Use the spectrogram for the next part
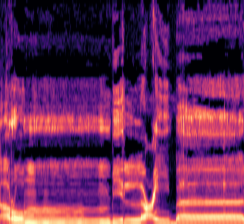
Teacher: ketika mengucapkan room-nya itu dengan merapatkan kedua bibir namun tidak menekan. Jadi bibirnya cukup rapat saja, jangan diberikan tekanan.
